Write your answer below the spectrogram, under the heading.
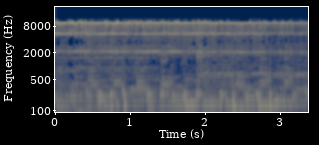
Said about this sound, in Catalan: Ring, ring, feia el despertador. Ja eren les dotze.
